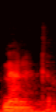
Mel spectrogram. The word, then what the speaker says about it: Manitou: And the Cree word for God is pronounced, depending on where you're from, mostly it's just like Manitou, mm-hmm. right? Sometimes it's shortened, sometimes it's lengthened.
